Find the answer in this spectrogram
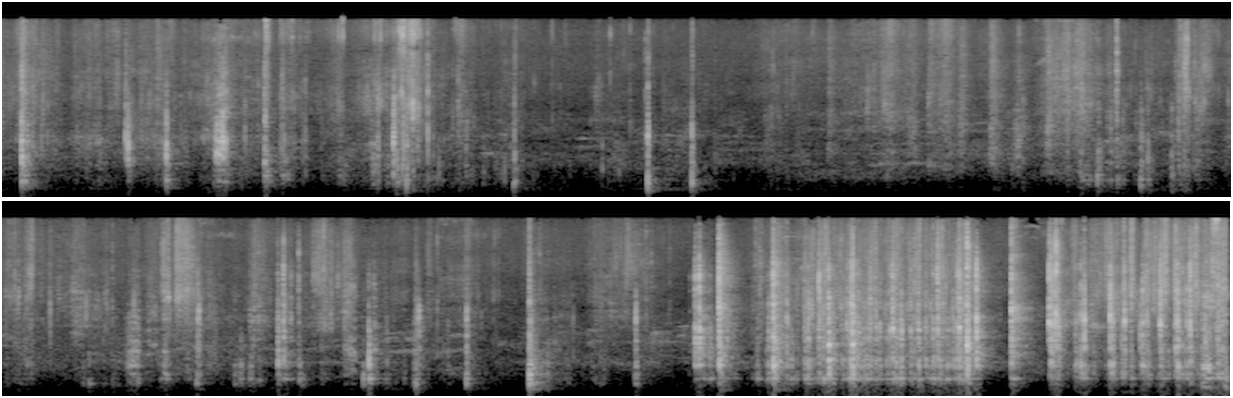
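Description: Scattered clicks and knocks of a plastic air filter housing cover being handled and seated into place, growing denser near the end.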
